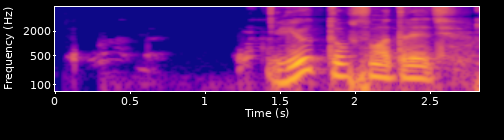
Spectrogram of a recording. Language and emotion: Russian, positive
